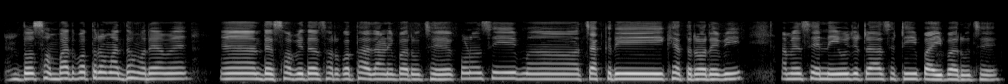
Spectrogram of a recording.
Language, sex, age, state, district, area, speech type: Odia, female, 45-60, Odisha, Mayurbhanj, rural, spontaneous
